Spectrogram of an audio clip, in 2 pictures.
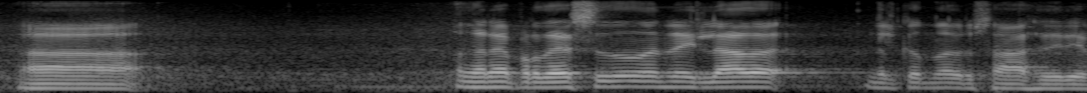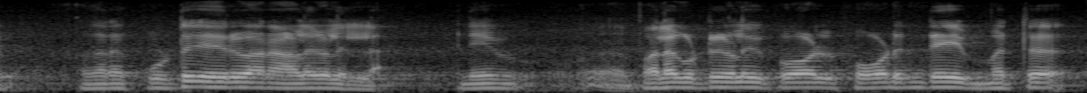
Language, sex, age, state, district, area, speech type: Malayalam, male, 60+, Kerala, Kottayam, rural, spontaneous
